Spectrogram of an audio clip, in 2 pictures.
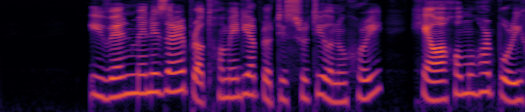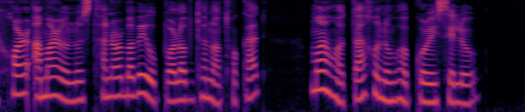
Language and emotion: Assamese, sad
